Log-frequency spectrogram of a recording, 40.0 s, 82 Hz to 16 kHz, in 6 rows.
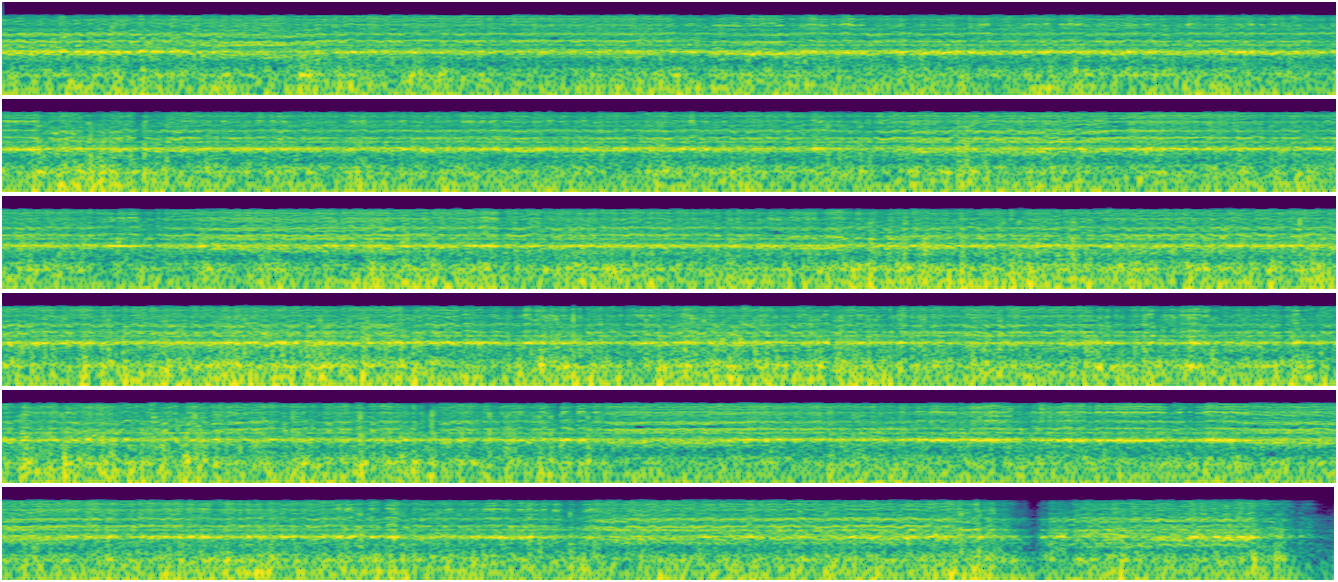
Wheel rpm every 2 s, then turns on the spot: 200, 230, 230, 230, 230, 230, 230, 220, 230, 220, 240, 240, 230, 230, 230, 230, 220, 230, 200, 110.
none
